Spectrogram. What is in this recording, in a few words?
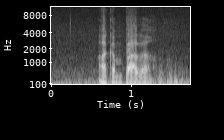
"acampada", Catalan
